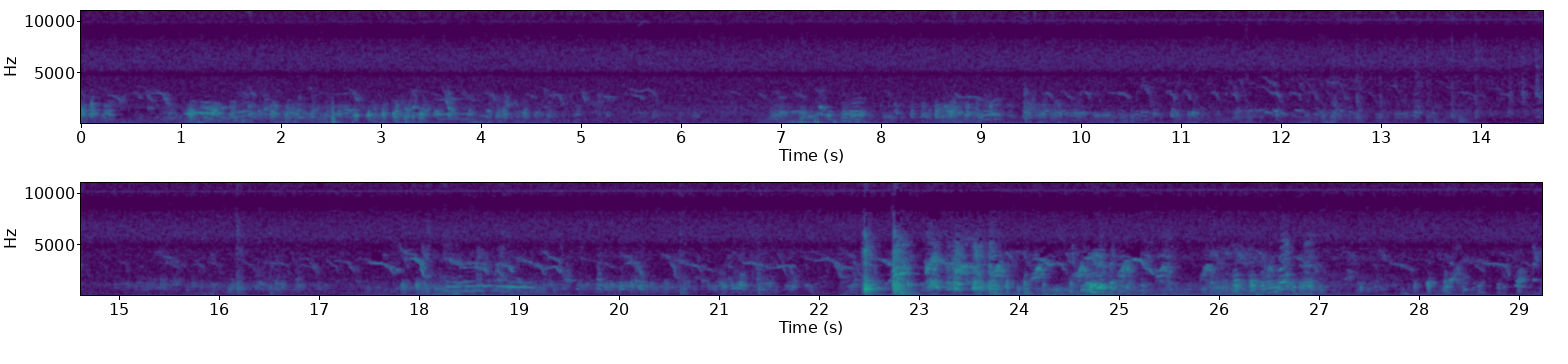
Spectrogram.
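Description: A flock of farmyard chickens clucking faintly, with short calls off and on that grow busier and louder near the end. A low rumble runs underneath in the second half.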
